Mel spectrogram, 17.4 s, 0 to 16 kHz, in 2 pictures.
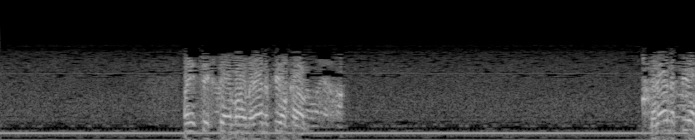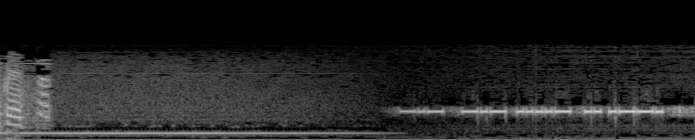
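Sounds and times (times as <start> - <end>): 
low hum: 0.0 - 17.3
amateur radio static: 1.7 - 13.2
speech: 2.3 - 4.4, 8.1 - 9.5
Morse code call sign beeps over amateur radio: 13.9 - 17.1.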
